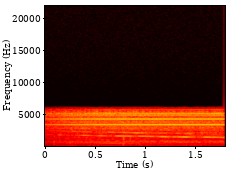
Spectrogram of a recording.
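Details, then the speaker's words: Homemade PWM motor speed control using a solid-state DC-to-DC relay with a junkyard throttle position sensor: steady high-frequency whine over motor hum, pitch shifting with speed; the relay keeps up fine. "Seems to be fine to me. You can hear that high frequency whine, and it speeds"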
